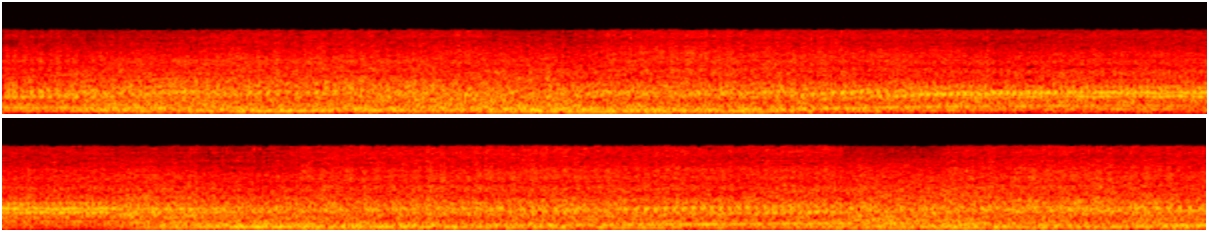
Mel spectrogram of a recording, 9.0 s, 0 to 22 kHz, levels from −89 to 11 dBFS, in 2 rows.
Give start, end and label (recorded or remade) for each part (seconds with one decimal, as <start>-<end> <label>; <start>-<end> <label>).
0.0-9.0 recorded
